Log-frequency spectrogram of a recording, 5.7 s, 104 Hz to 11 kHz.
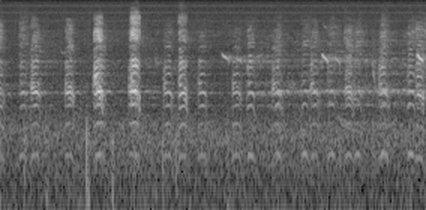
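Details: Egyptian geese in a dispute with intruder geese at Gowrie dam waterhole, Djuma Game Reserve, Sabi Sand Wildtuin, South Africa, filmed by a live waterhole camera at 17:08 on 10/04/21; harsh, broadband honks in uneven bursts, several per second, over low rumbling background.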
